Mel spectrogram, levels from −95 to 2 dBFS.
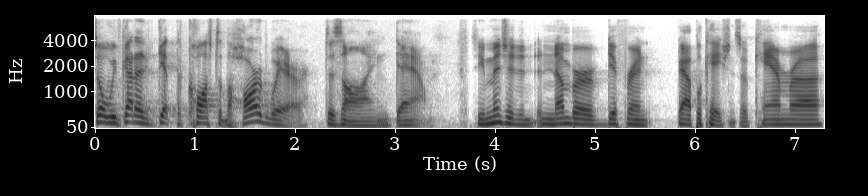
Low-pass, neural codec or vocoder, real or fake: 7.2 kHz; none; real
